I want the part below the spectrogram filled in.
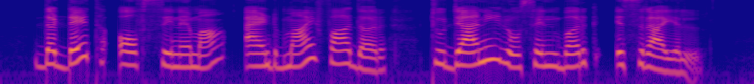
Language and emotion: Marathi, neutral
